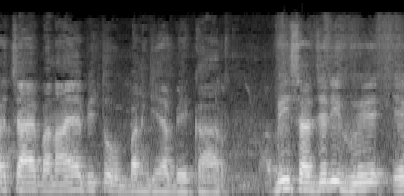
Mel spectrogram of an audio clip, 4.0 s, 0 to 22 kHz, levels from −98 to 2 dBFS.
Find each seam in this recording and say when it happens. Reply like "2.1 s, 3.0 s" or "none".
2.8 s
